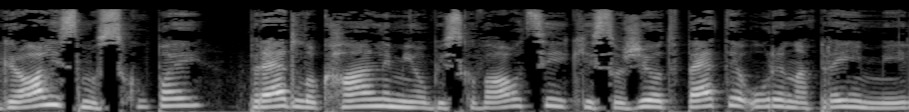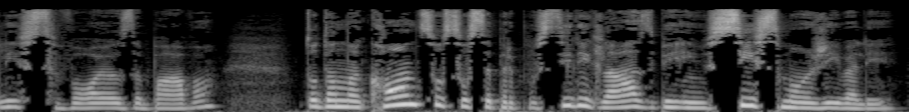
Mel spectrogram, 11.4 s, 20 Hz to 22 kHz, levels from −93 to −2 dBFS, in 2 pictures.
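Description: Across the whole recording the speech has a watery, swirling quality, with metallic chirps clinging to s sounds and consonant attacks smeared. Nothing is heard above about 15.2 kHz. This is likely MP3 compression at a low bitrate, around 48 kbps. With too few bits, the encoder cuts off the treble at a fixed point and drops weak frequency lines that flicker on and off between frames, plainly audible here.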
